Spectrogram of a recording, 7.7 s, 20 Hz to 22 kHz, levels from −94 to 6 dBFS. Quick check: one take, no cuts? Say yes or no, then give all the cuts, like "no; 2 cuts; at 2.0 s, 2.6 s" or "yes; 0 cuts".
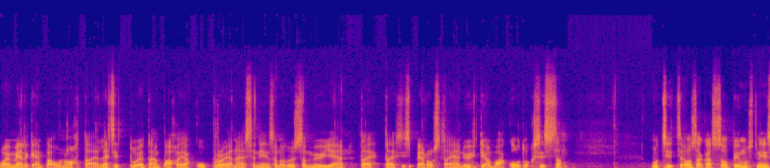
yes; 0 cuts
